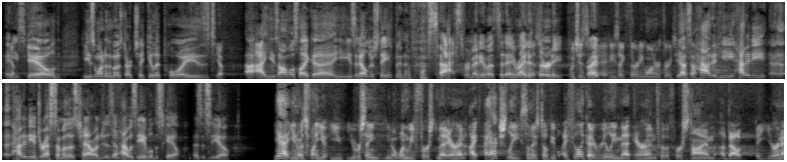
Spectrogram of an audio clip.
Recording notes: This episode was recorded at Saastr Annual 2016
